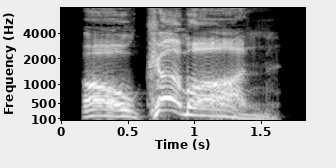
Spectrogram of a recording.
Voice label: Cartoon lion voice "oh come on"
